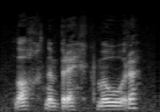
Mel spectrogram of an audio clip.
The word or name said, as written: Loch nam Breac Mora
